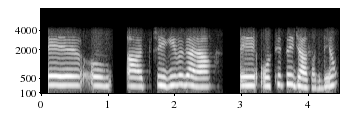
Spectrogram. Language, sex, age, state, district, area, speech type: Punjabi, female, 18-30, Punjab, Pathankot, rural, conversation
